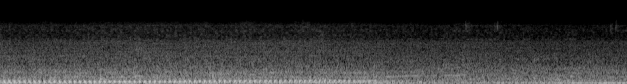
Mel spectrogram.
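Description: A truck's engine rumbles nearby.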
